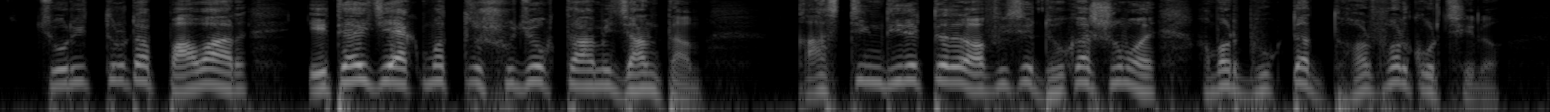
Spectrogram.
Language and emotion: Bengali, fearful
